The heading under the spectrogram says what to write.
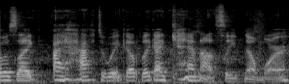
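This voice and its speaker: Putting on a raspy character voice, a woman speaks at medium pitch and moderate pace over light background noise. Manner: casual, chatty.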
